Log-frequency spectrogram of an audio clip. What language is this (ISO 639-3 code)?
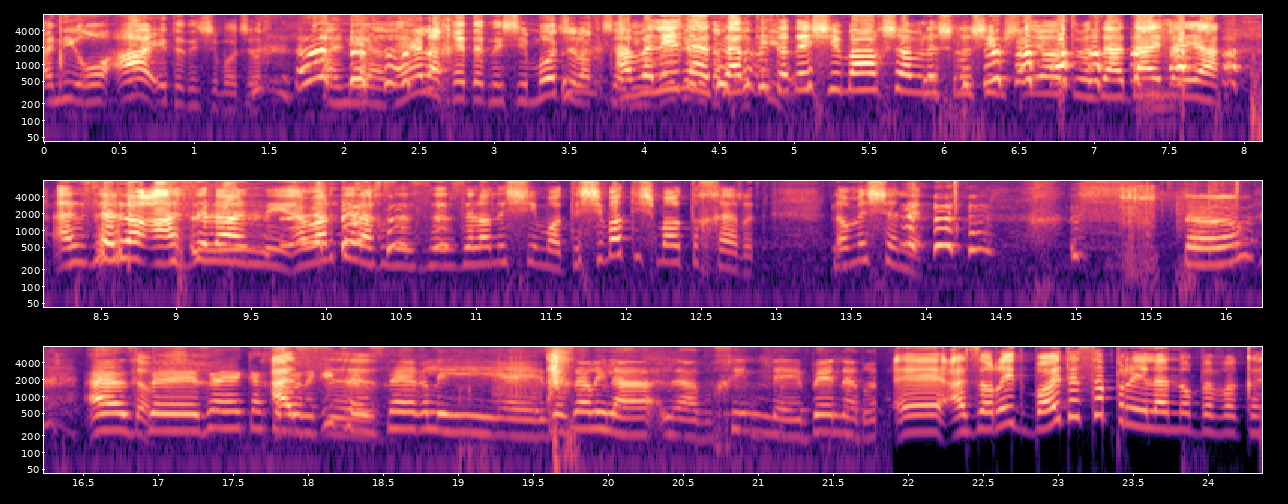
heb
